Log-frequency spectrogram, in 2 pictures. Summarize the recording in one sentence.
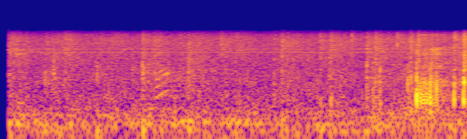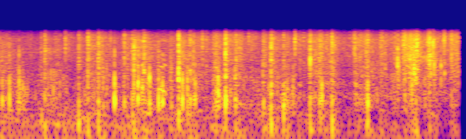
A horse running and clip-clopping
